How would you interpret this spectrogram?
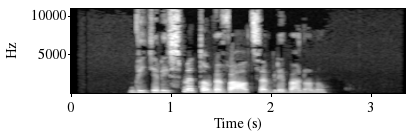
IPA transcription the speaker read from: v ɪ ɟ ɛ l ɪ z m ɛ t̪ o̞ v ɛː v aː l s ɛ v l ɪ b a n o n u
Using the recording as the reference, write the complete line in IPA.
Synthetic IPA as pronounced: v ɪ ɟ ɛ l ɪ s m ɛ t̪ o̞ v ɛ v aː l t͡s ɛ v l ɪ b a n o n u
